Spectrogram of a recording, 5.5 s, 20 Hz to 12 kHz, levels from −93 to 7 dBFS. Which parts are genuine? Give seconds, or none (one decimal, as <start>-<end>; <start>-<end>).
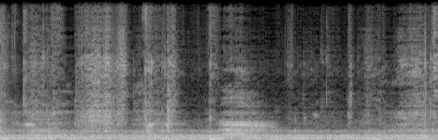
0.0-5.5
